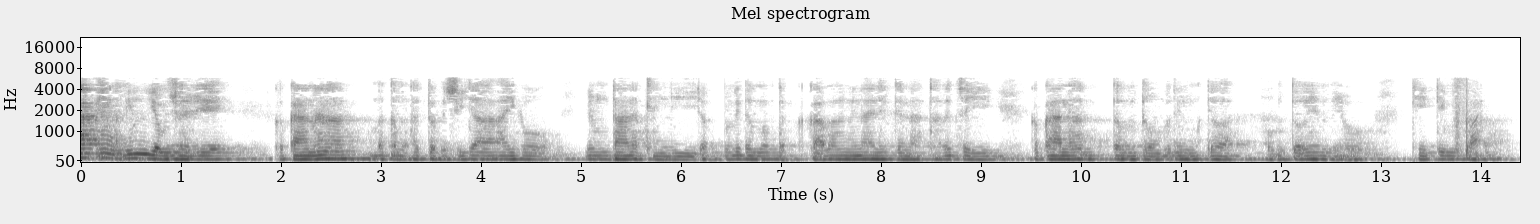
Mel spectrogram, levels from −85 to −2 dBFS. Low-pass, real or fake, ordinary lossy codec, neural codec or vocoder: 7.2 kHz; fake; MP3, 24 kbps; codec, 24 kHz, 0.9 kbps, WavTokenizer, medium music audio release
